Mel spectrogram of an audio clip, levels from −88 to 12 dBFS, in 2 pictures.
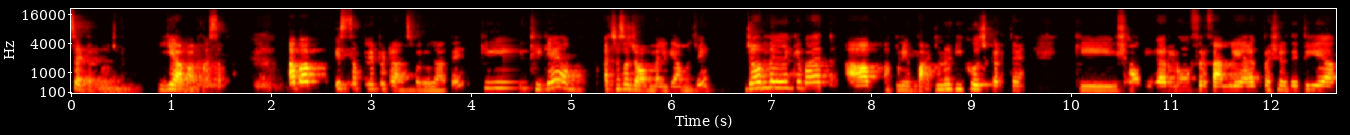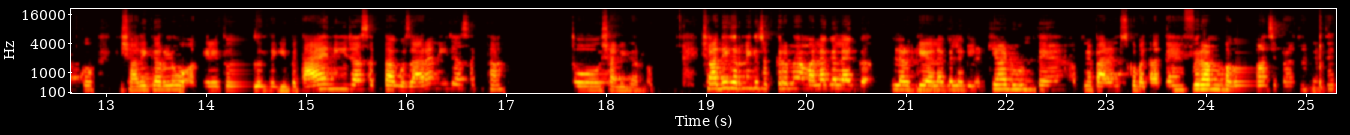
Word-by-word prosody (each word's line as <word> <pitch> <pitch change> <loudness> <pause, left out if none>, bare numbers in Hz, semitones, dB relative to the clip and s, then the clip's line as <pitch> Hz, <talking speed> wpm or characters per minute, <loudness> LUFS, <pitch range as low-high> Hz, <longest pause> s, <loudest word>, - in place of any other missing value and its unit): settle - - -2
हो - - -13
जाऊँ - - -15 0.4
ये - - +8
अब - - +9
आपका - - -3
सपना, 475 - -10 0.4
अब 290 - +8
आप 300 0 +7
इस 240 - 0
सपने 245 -1 -5
पे 250 +1 -6
ट्रांसफर 190 -5 -5
हो 175 - -7
जाते 170 -1 -7
हैं - - -7 0.2
कि 285 -1 -7
ठीक 230 +1 -6
है 315 +4 +4
अब 215 -6 -4 0.2
अच्छा-सा 230 +2 0
जॉब 185 0 +3
मिल 180 0 -6
गया 175 - -2
मुझे 175 0 -8 0.4
जॉब 275 +4 +6
मिलने 300 -1 +4
के - - +3
बाद 285 +1 +2 0.4
आप 205 0 +6
अपने 195 -1 -8
पार्टनर 220 +2 +1
की - - -1
ख़ोज़ 230 -1 +3
करते 200 0 -4
हैं 195 - -8 0.5
कि 185 -1 -4
शादी 185 0 -3
कर 190 -1 +3
लूँ 185 - -7
फिर 200 - -1
फैमिली 185 +1 +5
अलग 190 +1 0
प्रेशर 205 0 -3
देती 195 +2 -6
है 205 - +2
आपको 190 +1 -2
कि 195 - -16
शादी 185 +1 0
कर 205 -1 +1
लो 210 +1 -1
अकेले 185 0 -6
तो 190 - -5 0.2
ज़िंदगी 180 -1 -3
बताया 180 +7 +5
नहीं 240 0 -7
जा 225 -1 +2
सकता, 220 -1 +1
गुज़ारा 190 +3 0
नहीं 255 0 -15
जा 240 - -5
सकता, 235 -1 -9 0.8
तो 185 -1 -1
शादी 180 -2 -4
कर 165 - -10
लो, 170 - -21 0.5
शादी 255 +2 +5
करने 275 -1 +4
के 285 - -2
चक्कर 255 +1 -4
में 260 - -4
हम 250 -3 +3
अलग-अलग 225 +2 +1 0.4
लड़के 205 +1 +2
अलग-अलग 200 0 0
लड़कियाँ 230 +5 -1
ढूँढ़ते 215 -1 -5
हैं, 210 0 -5
अपने 200 - -9
पैरेंट्स 185 0 +2
को 205 - -4
बताते 190 +1 -2
हैं 205 - -6
फिर 230 - +6
हम 225 0 +8
भगवान 200 0 -3
से - - -7
प्रार्थना 195 +1 -15
करते 220 - -12
हैं, 220 - -14
205 Hz, 215 wpm, -21 LUFS, 190-235 Hz, 0.8 s, अब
